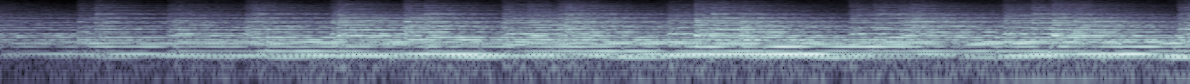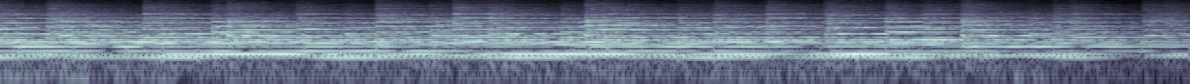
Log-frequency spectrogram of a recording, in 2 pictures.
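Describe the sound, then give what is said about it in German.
Church tower bells ring steadily on a freezing Christmas night, with repeated strikes blending into a full, resonant wash of overlapping tones that stays loud and even throughout, with no voices. “Klirrende Kälte zur Weihnachtsnacht, noch einmal ertönt es sacht, das Halleluja, die Engel singen, am Kirchturm die Glocken klingen.”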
